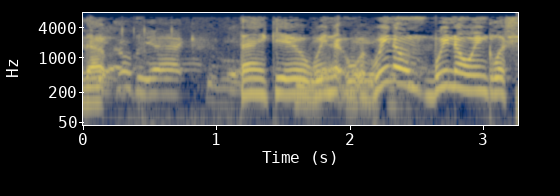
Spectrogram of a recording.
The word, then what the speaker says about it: Kubiak: Gary Kubich, if I'm pronouncing his last name correctly, I know Captain Ron would say that. Kubiak.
